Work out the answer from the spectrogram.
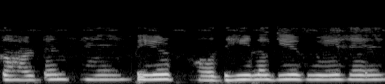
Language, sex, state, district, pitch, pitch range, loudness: Hindi, female, Bihar, Kishanganj, 220 Hz, 215-225 Hz, -18 LUFS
